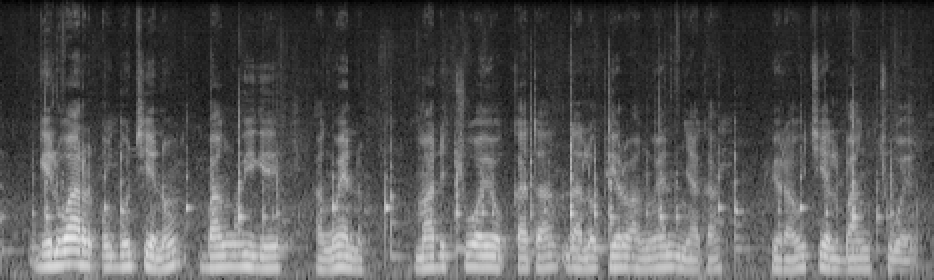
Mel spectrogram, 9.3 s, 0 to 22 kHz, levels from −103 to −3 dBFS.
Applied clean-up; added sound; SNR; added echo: none; Wind chime; 12 dB; none.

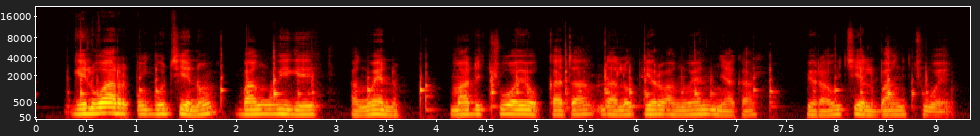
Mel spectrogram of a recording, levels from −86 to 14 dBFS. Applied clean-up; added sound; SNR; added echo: neural mask model RNNoise.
